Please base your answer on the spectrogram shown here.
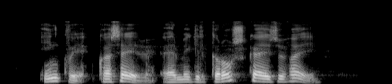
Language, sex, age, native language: Icelandic, male, 30-39, Icelandic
